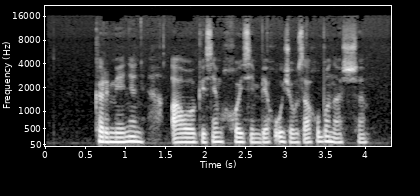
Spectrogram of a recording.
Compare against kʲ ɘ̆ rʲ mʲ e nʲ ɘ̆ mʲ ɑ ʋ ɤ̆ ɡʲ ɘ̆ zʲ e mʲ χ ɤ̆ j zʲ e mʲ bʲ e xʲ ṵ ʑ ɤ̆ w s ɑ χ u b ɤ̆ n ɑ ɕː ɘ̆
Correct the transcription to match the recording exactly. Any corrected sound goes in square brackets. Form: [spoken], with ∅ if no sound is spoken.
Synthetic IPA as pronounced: kʲ ɘ̆ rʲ mʲ e nʲ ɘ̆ [nʲ] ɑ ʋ ɤ̆ ɡʲ ɘ̆ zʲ e mʲ χ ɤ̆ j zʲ e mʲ bʲ e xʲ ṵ ʑ ɤ̆ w [z] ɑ χ u b ɤ̆ n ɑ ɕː ɘ̆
